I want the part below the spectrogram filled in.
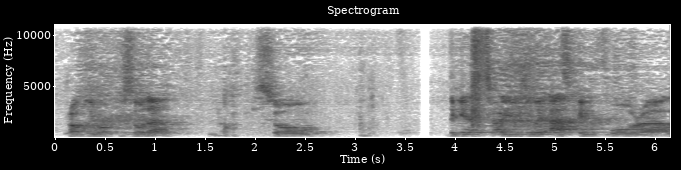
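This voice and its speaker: A male bartender from Latvia, competing, presents his cocktail while making it, explaining the steps carefully in a mid-range voice with hesitant fillers and slightly non-native phrasing. He is in a large indoor event venue, recorded through a distant mic in a very echoey hall with noticeable noise.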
